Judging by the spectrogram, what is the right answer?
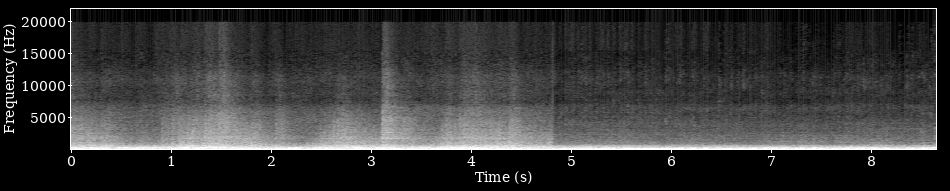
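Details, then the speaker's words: Suzuki Bandit bobber just started on choke: steady, even, lumpy idle with a firm low exhaust beat and no knocks or misses; sounds healthy, no exhaust smoke, only a little smoke off the oily heat wrap. "sounds healthy, runs well."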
